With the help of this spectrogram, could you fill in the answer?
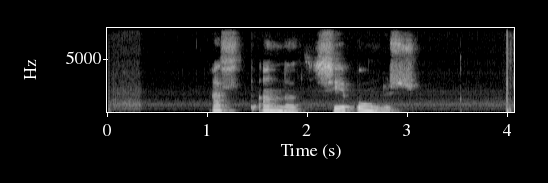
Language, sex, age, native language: Icelandic, female, 10, Icelandic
